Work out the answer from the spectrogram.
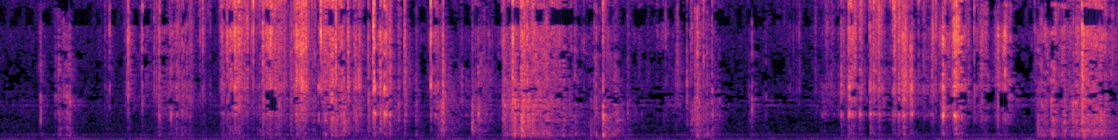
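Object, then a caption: Soap bar cut with a knife blade. A solid light-green bar of soap, pre-scored and held in the palm, is sliced and scraped into thin layers with a utility knife blade. Quiet, bright, crisp scraping and crackling comes in uneven bursts, with sharp flaking snaps as each thin layer peels away.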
